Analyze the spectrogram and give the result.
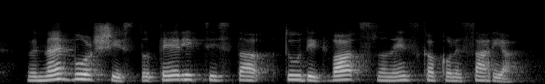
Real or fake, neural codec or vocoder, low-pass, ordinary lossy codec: fake; codec, 16 kHz, 0.7 kbps, FocalCodec; 7.2 kHz; MP3, 48 kbps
